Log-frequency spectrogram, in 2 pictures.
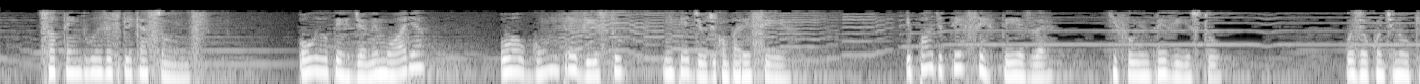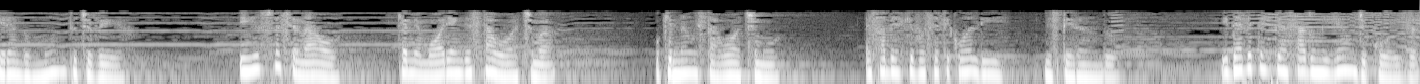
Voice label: desculpa por faltar ao encontro f, Telemensagens; Desculpas; fem; Telemensagens 2017

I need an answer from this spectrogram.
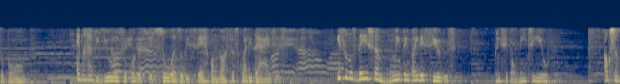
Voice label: Você Quer Me Conhecr Melhor, Sensuais fem; Telemensagens

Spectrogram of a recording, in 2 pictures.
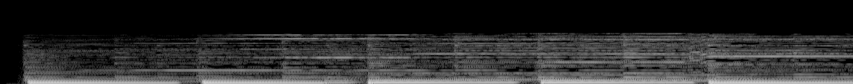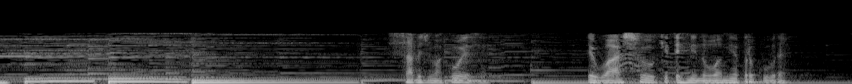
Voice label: Inicio de Namoro Masculino; Telemensagens; Telemensagens 2017

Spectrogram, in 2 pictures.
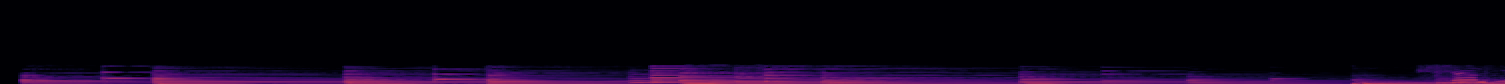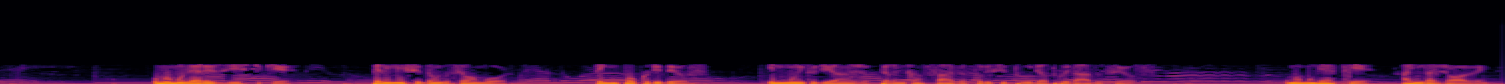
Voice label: Dia das Mães Retrato de Mães Masculino; Telemensagens 2017

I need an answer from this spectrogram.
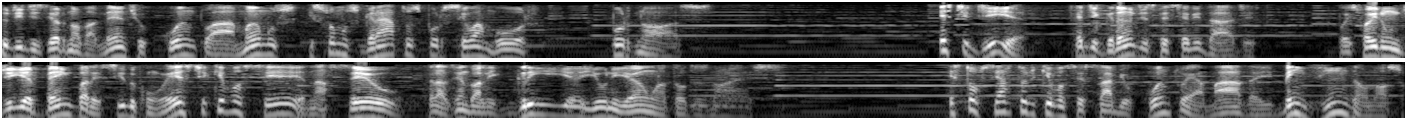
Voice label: Aniversário Neta Masculino

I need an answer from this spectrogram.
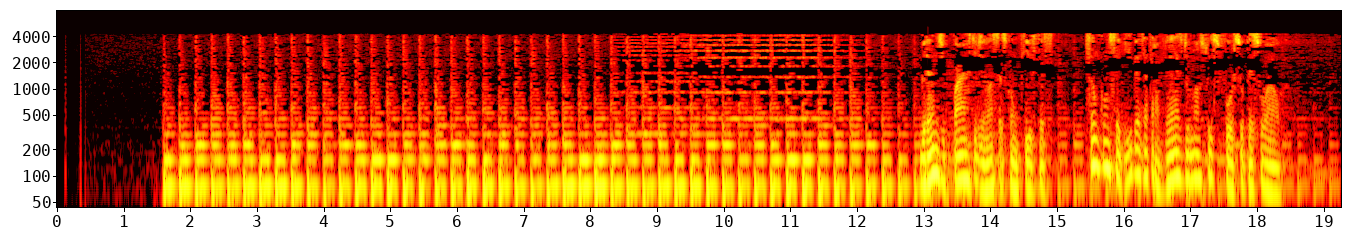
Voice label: Parabéns Pela Sua Vitório, masc; Telemensagens; Parabenização

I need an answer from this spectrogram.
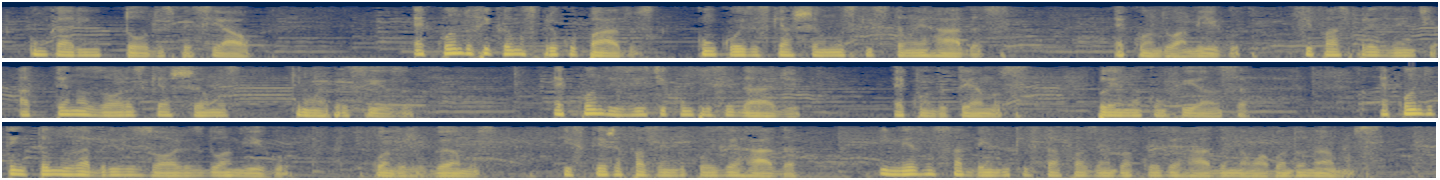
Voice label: Aniversário Amizade Masculino; Telemensagens 2017; Aniversários; Aniversário de Amigos

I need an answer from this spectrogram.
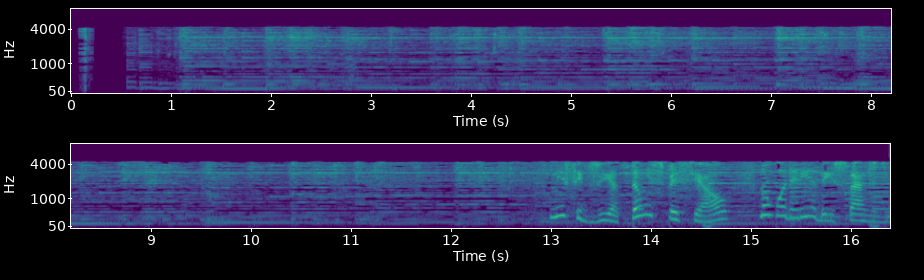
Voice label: ANIV. SIMPLES F; Aniversários; Aniversários diversos; fem

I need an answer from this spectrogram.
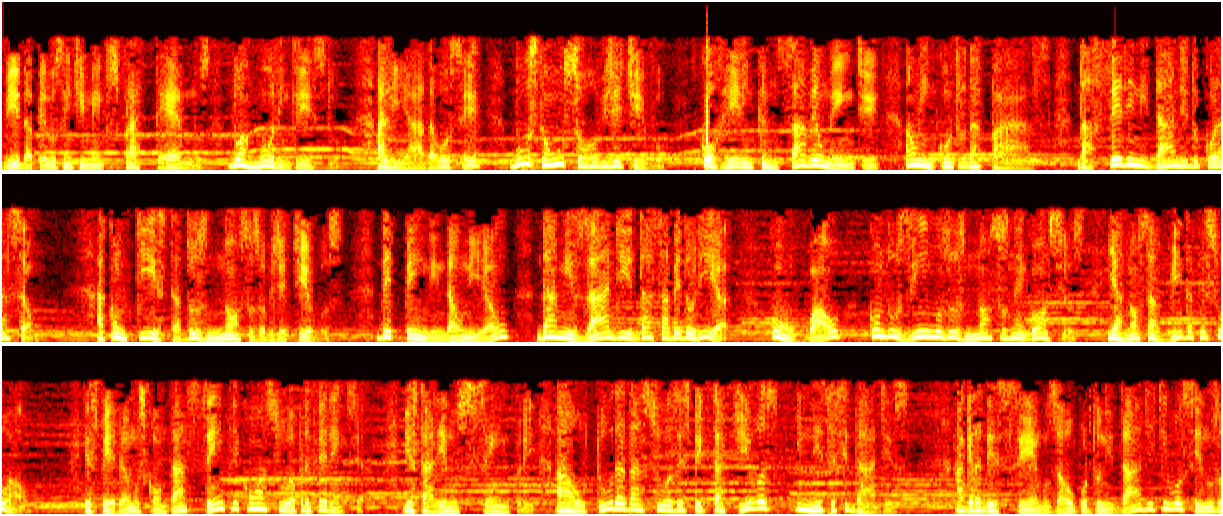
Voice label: Natal Novo Cliente Masculino; Telemensagens; Natal e Ano novo

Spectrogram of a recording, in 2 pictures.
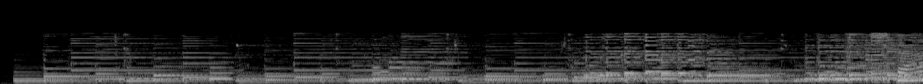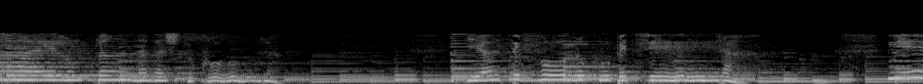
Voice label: DESCULPAS F, Telemensagens; fem; Telemensagens 2017

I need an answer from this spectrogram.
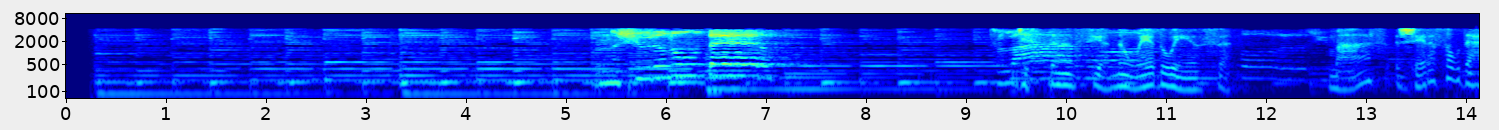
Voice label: Saudades Romantico Feminino; Telemensagens

